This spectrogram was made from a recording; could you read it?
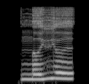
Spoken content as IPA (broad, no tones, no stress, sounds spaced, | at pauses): n ə ɪ̯ vʲ əː ɪ̯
